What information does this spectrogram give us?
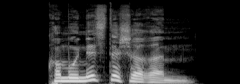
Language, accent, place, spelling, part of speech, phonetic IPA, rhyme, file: German, Germany, Berlin, kommunistischerem, adjective, [kɔmuˈnɪstɪʃəʁəm], -ɪstɪʃəʁəm, De-kommunistischerem.ogg
- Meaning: strong dative masculine/neuter singular comparative degree of kommunistisch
